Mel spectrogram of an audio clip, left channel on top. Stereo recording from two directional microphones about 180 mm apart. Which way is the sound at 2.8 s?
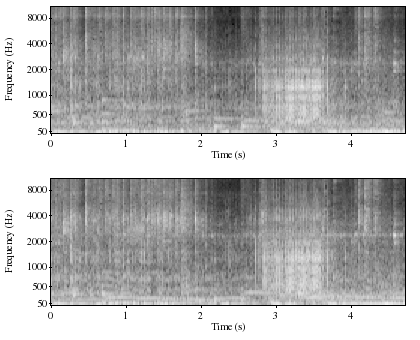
15° left (ahead or behind).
